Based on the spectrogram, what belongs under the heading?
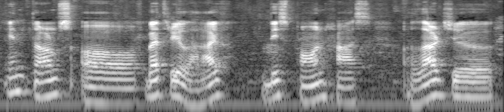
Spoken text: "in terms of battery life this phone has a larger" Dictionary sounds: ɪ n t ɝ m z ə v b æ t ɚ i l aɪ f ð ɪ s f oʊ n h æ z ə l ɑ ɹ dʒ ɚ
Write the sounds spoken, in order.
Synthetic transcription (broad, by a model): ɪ n t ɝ m s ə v b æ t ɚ i l aɪ f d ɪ s p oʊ n h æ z ə l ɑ ɹ dʒ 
